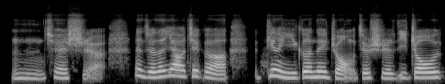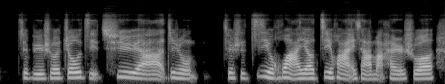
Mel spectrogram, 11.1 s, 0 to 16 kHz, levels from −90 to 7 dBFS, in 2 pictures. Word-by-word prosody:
嗯， 170 -3 -7
确 185 -2 -2
实。 - - -2 0.4
那 265 - -1
你 235 - -4
觉 205 -1 +2
得 220 +2 +3
要 250 -2 +3
这 235 +1 -1
个 175 -8 +1 0.5
定 255 -1 +3
一 185 -2 -1
个 215 +3 +3
那 210 0 +2
种 175 -4 0
就 180 0 -2
是 180 -2 0
一 190 - -4
周 195 +2 +3 0.3
就 185 -1 -6
比 165 -1 -4
如 165 - 0
说 180 +1 0
周 195 +2 +2
几 180 -4 -6
去 210 0 0
呀， 155 -3 +3
这 195 - -4
种 165 -3 -3 0.3
就 190 - -5
是 180 -1 -6
计 225 +5 -4
划， 190 -2 +3
要 170 0 +3
计 195 +3 -1
划 195 +1 +3
一 - - -1
下 165 - +1
吗， 155 - 0
还 160 - -2
是 155 0 0
说 165 +1 +2
185 Hz, 225 characters per minute, -22 LUFS, 170-205 Hz, 0.5 s, 得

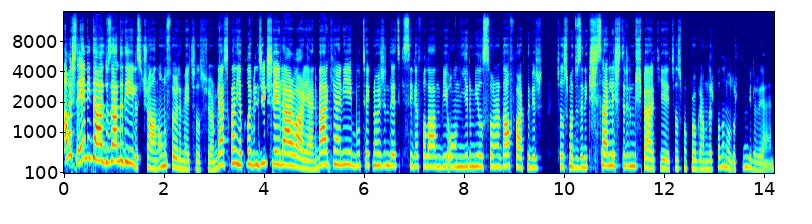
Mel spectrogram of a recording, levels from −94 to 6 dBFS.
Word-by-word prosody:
Ama, - - +7
işte, 475 - +1
en 420 +6 +4
ideal 370 -5 +9
düzende 355 +2 +4
değiliz 290 -11 +1
şu 220 - -5
an. 190 -2 -1
Onu 235 +5 -2
söylemeye 200 -8 -5
çalışıyorum. 170 -1 -12
Gerçekten 280 +3 0
yapılabilecek 280 +1 0
şeyler 275 -4 +5
var, 225 -4 +3
yani. 185 +2 -5
Belki, 280 +1 +4
hani, 275 -2 -2
bu 255 - -9
teknolojinin 260 0 -5
de 255 - -2
etkisiyle 245 -1 -9
falan 230 -1 -5
bir 230 0 -6
10-20 235 +1 -4
yıl 240 -1 -4
sonra 235 0 -6
daha 245 +1 +3
farklı 225 -3 -4
bir 215 +1 -9 0.3
çalışma 235 -1 -6
düzeni, 220 +2 -6
kişiselleştirilmiş 250 +1 -3
belki 195 -2 -3
çalışma 195 +1 -12
programları 180 -2 -11
falan 225 +1 -8
olur. 170 -5 -11
Kim 225 +1 -8
bilir, 170 -7 -12
yani? 155 - -15
235 Hz, 175 wpm, -22 LUFS, 210-265 Hz, 0.3 s, ideal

